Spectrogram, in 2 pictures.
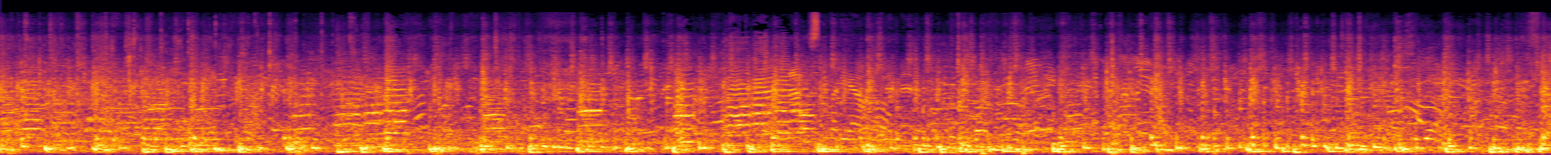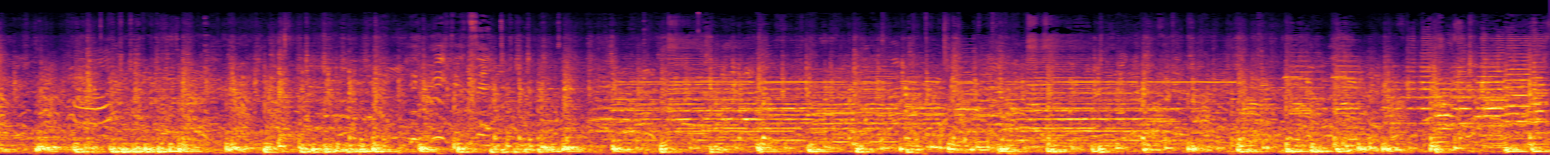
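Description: High school marching band playing on the field, brass and drums together, with spectators' voices close to the microphone. Sustained brass chords stand out over the drums in the last third.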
